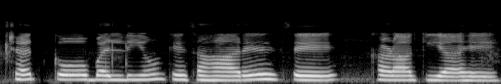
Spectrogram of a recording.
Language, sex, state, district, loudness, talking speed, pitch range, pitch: Hindi, female, Madhya Pradesh, Bhopal, -12 LUFS, 105 wpm, 200-225 Hz, 210 Hz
